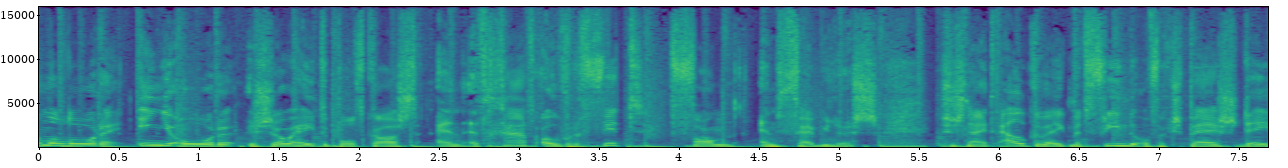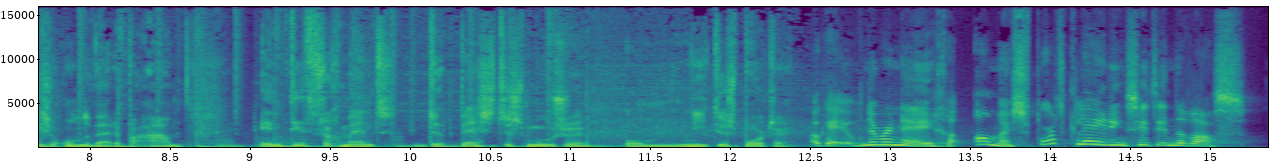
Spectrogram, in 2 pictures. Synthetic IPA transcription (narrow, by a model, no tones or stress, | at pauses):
ɑnəlʊːɾəɪnjəʔʊːɾəzowɦejt̚dəpɔtkɑstɛnətχaːtowvərfɪtfɑnɛnfabylə̰sz̥əsnɛjtɛlˠkəʋejkmɛtfrindəɔfɛkspɛɹsdejzəɔndəɹʋɛ̰rpə̰na̰ːnɪndɪtfrɑχmɛntdəbɛstəsmuzəɔmnitəspɔɹtə̰ʔokejɔpnɵməɹnejχəʔɑlˠmɛnspɔɹtklejdɪŋzɪtɪndəʋɑs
